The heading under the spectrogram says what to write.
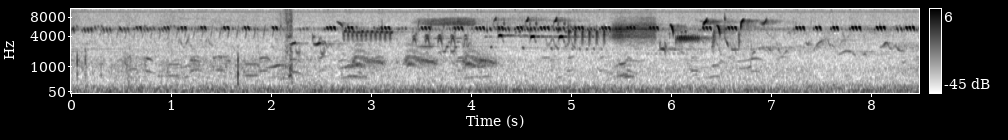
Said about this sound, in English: American crow.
